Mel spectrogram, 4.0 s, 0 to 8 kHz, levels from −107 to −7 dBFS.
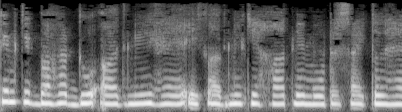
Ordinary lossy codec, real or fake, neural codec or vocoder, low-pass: MP3, 32 kbps; fake; codec, 32 kHz, 1.9 kbps, SNAC; 7.2 kHz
